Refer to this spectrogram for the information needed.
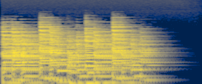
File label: bdf midi file grooves funk e funk e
